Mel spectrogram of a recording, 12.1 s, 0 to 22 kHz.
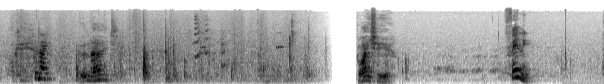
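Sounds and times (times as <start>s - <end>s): door squeak: 3.8s - 4.6s, 5.4s - 6.0s.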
